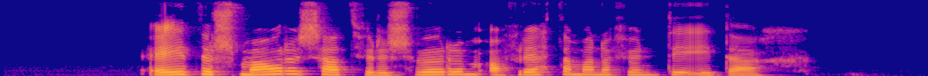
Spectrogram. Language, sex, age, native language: Icelandic, female, 30-39, Icelandic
